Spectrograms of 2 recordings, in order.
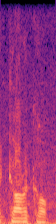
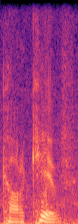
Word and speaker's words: Kharkiv: quick note to say korokop is a russian pronunciation the cities in the far eastern part of ukraine it's the second largest city mostly russian speaking and karakiv is the ukrainian method of saying it interesting to note that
